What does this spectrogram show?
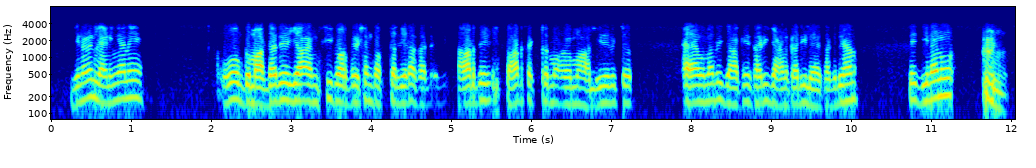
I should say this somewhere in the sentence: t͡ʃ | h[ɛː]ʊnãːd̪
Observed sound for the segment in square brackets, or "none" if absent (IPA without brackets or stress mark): ɛː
